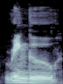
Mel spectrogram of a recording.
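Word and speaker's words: リング: Ringu. But you have to say it like that.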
